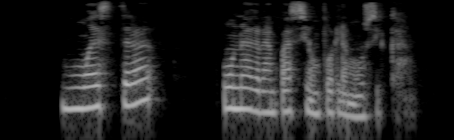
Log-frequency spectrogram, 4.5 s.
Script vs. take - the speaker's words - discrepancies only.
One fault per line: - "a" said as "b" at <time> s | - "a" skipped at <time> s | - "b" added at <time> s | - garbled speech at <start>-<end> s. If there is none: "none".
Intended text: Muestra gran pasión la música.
- "una" added at 2.2 s
- "por" added at 3.2 s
